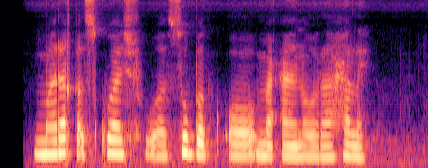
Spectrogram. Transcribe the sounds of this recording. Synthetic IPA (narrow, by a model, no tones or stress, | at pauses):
mɐɾɑqɪskʰwaːʃwɑːsʊbɐɡɔːmɑʕɑːnɔːrɑːħɑlɛ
